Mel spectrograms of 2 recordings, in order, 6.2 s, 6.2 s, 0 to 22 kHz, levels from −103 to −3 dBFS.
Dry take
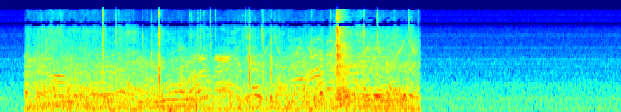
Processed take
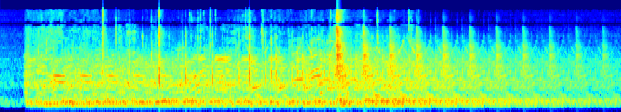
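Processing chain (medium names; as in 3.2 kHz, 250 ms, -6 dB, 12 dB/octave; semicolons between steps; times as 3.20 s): reverb removal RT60 1.9 s; steep high-pass 200 Hz 96 dB/octave; high-order bell 520 Hz -15 dB 1.1 oct; in parallel at -11 dB: saturation -13 dBFS, distortion -16 dB; on the sum: feedback echo behind a low-pass 266 ms, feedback 79%, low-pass 3.4 kHz, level -4 dB; on a send at -14 dB: reverberation RT60 0.70 s, pre-delay 3 ms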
